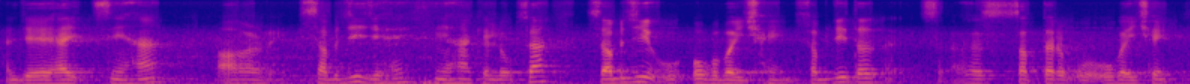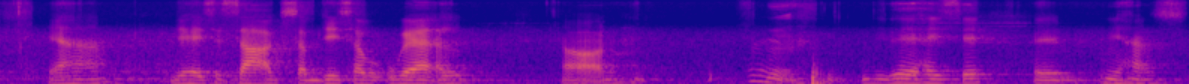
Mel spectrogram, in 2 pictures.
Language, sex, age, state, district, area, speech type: Maithili, male, 18-30, Bihar, Muzaffarpur, rural, spontaneous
